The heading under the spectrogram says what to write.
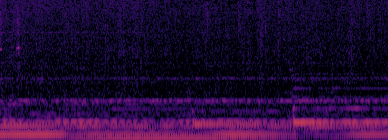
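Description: Steady rain hisses softly throughout, blended with a low, sustained droning tone that swells gently. No voices, just a continuous, even wash of falling rain.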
